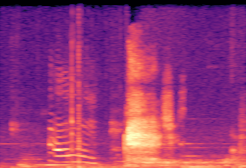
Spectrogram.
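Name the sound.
cat meowing in Minecraft video game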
